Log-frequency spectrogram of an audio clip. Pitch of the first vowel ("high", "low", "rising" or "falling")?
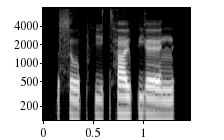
rising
